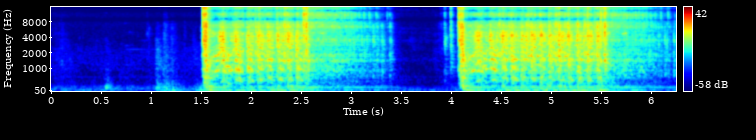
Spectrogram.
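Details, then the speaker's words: 1968 Chevrolet G10 van, 250 CID with a one-barrel Rochester Monojet carburetor, cold after sitting overnight, choke held closed by hand: two long cranking bursts at about three turns a second, never catching; faulty choke suspected. "Still not working right."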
